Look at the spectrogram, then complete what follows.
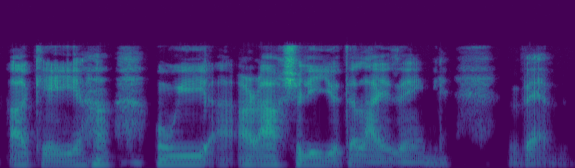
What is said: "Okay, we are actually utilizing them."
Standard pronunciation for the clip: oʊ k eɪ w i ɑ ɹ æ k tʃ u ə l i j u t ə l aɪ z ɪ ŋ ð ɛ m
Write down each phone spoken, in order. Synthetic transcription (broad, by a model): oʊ k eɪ w i ɑ ɹ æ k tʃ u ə l i j u t ə l aɪ z ɪ ŋ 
